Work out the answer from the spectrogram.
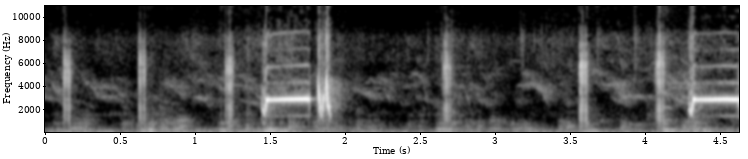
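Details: Prinia recorded in the wild, used as a lure to prompt birds to sing: sharp dry clicks repeated about every half second, twice broken by a loud, flat, high whistled note that ends in a harsh burst.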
